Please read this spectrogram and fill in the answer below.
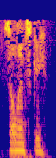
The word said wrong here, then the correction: Alinsky: Sal Alinsky. Always want to slide it together. Salinsky. Sal Alinsky.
